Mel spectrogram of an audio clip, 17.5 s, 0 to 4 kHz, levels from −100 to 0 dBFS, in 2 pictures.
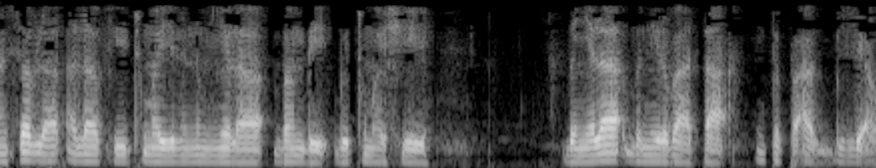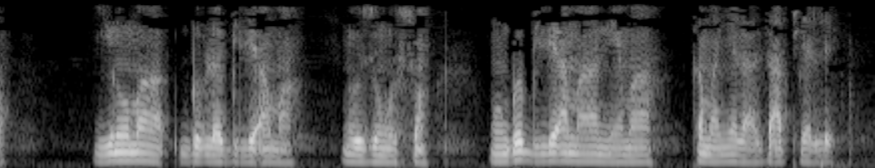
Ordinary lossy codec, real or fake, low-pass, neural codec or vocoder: MP3, 16 kbps; real; 3.6 kHz; none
